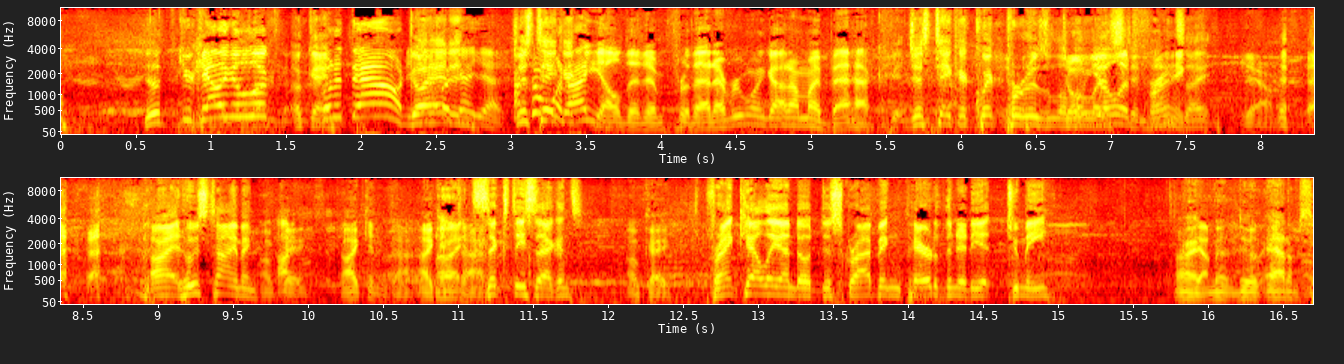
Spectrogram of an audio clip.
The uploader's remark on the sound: Broadcasting live from Radio Row at the Super Bowl. This time, we are in Phoenix for Super Bowl XLIX.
